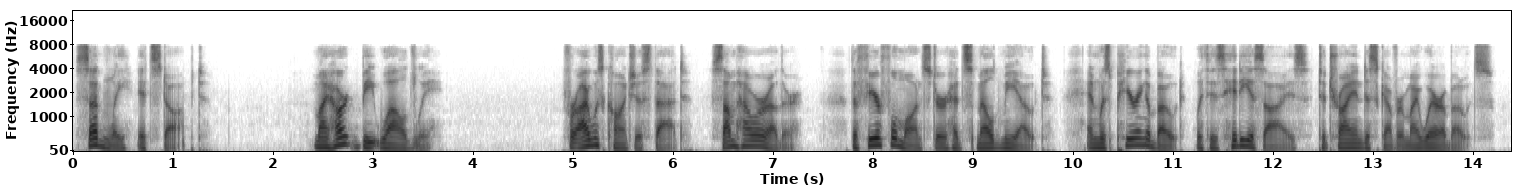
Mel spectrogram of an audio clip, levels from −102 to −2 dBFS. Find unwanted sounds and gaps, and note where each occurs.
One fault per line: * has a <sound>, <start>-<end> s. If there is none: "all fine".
all fine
